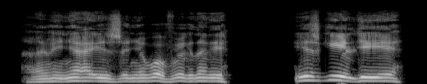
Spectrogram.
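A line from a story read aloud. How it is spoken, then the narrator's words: Babbling. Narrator (Russian): лепетал первый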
